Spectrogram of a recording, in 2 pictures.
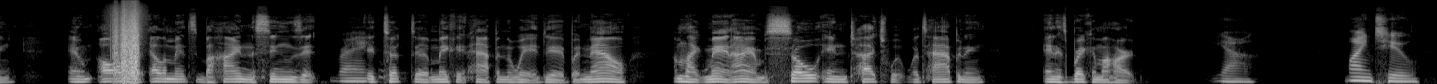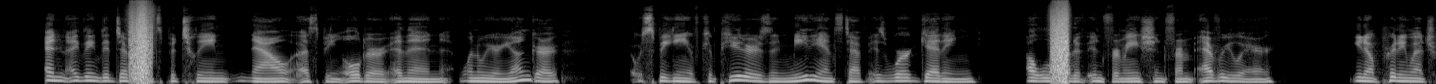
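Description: Wireless microphone noise hits land at 0.97 to 1.53 s, just before "behind the scenes that", at 15.58 to 15.98 s, between "I think the" and "between now us being", and at 24.82 to 25.11 s, just ahead of "of information from everywhere". Each time the FM radio link fades as reflected signals cancel the direct one, the receiver's own noise surges up, and a brief swish of static lasts roughly a quarter to half a second.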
